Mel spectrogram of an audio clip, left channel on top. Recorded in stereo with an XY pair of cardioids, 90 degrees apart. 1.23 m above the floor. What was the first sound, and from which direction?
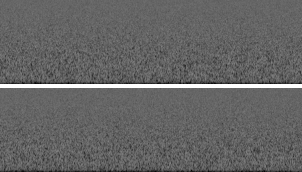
Only background noise.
